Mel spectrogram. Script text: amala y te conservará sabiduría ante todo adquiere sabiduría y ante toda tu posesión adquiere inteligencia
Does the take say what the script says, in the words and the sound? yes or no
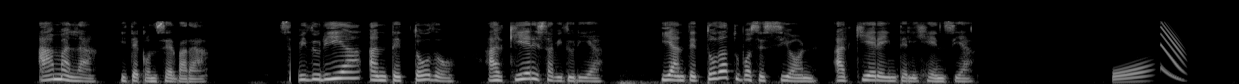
no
